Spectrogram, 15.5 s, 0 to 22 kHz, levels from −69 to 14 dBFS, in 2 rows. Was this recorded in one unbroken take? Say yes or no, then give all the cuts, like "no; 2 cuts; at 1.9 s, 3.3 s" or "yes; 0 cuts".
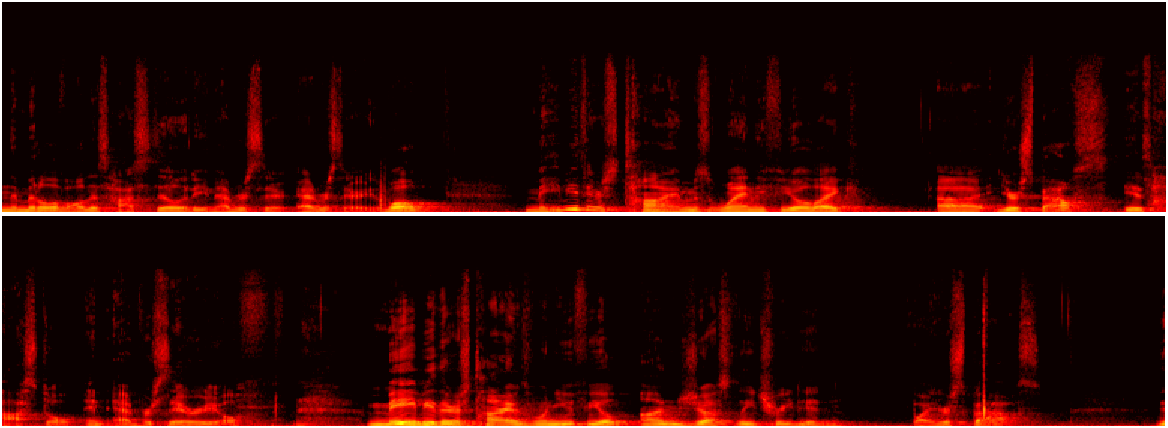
yes; 0 cuts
